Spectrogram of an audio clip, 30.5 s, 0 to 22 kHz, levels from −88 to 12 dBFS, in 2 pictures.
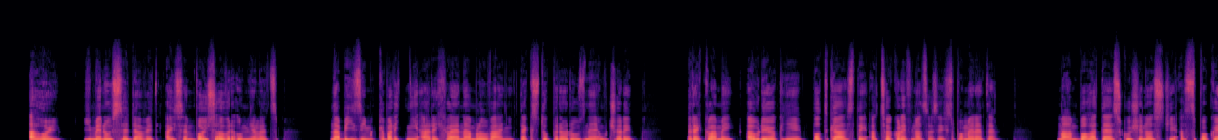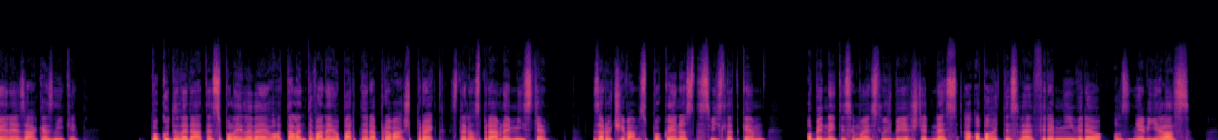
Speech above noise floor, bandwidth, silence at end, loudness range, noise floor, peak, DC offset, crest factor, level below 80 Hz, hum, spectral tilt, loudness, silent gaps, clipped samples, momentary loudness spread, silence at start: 46 dB; 13.5 kHz; 0.4 s; 3 LU; -68 dBFS; 0 dBFS; under 0.1%; 22 dB; -44 dBFS; none; -6 dB/octave; -23 LUFS; 0.98-1.04 s, 3.87-4.13 s, 8.43-8.59 s, 13.06-13.21 s, 16.64-16.96 s, 25.14-25.32 s; under 0.1%; 7 LU; 0.35 s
